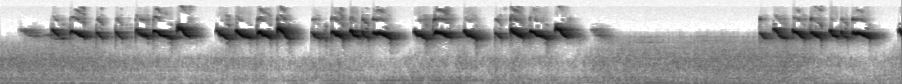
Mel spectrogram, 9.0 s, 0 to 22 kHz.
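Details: First daily warm-up singing by a Malaysian oriental white-eye (mata puteh), 1 August 2023. High chirpy notes follow in a long, almost continuous twittering stream, then a pause and a fresh burst, over faint low hum.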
